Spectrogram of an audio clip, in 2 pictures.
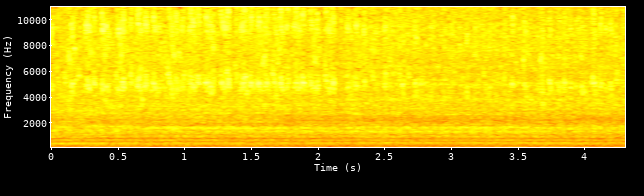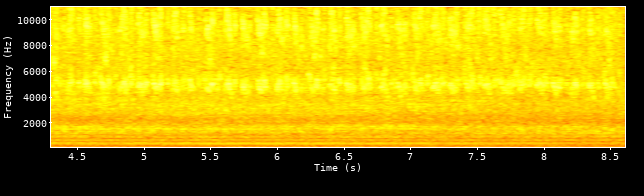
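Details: Engine idling with a steady high squeal over it and a faint irregular tick underneath; squeal source not pinned down.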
